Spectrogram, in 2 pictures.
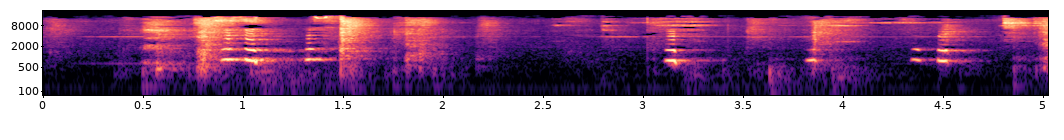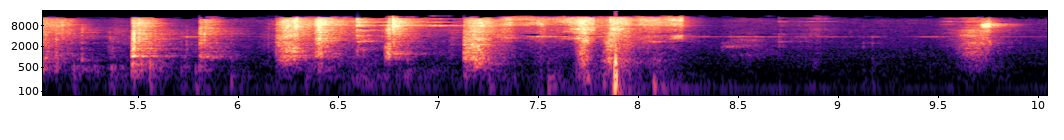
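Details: Six-week-old Labrador Retriever puppies from a litter of six, filmed indoors on a live puppy cam; short squeaky whimpers and small yips scattered among rustling, scratching and sharp clicks from the pups moving about.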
